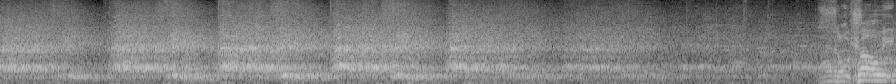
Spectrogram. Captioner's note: crowd cheering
